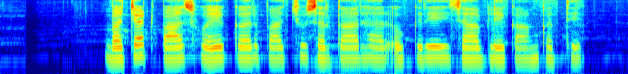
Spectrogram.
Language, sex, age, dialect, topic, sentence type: Chhattisgarhi, male, 56-60, Northern/Bhandar, banking, statement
